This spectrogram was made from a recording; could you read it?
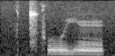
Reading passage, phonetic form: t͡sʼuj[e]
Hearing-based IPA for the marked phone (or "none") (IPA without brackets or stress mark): ẽ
